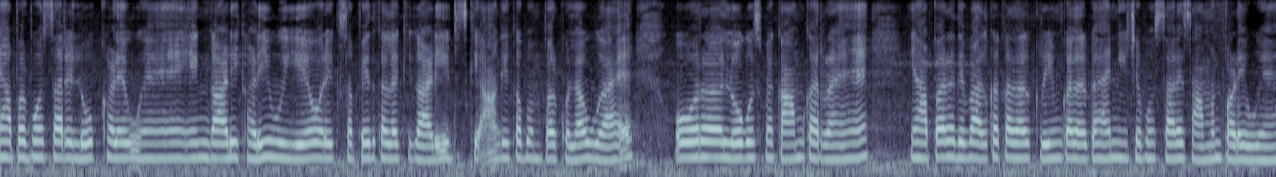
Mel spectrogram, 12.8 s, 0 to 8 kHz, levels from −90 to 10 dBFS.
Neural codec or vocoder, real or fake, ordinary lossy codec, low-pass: codec, 16 kHz, 16 kbps, FreqCodec, smaller model; fake; none; none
